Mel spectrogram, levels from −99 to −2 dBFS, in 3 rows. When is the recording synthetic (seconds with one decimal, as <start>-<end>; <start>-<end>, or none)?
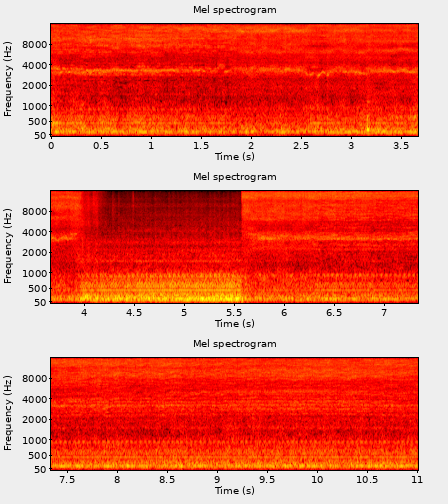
1.8-6.3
